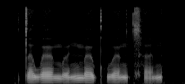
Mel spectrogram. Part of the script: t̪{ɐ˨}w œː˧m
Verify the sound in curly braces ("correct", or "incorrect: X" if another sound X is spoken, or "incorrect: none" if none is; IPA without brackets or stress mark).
incorrect: ɐ˨˧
